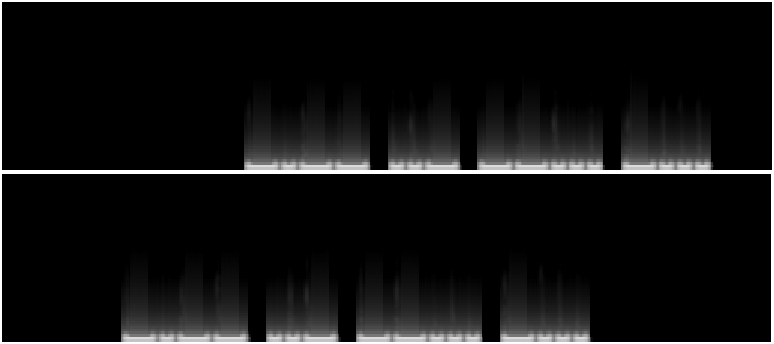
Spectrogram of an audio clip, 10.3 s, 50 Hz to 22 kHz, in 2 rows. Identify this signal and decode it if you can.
Morse code, heard as a keyed tone, about 20 wpm, 700 Hz. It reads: YU7B YU7B
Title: DXCC-100 Call Signs - 4 Characters - Repeated 2x - 20wpm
